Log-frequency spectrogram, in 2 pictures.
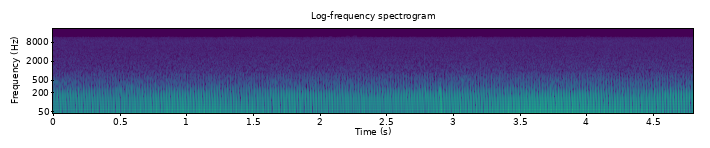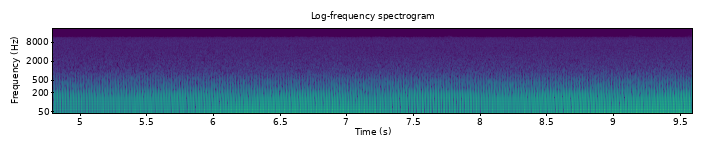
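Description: Low steady hum over a faint hiss, its lowest tones swelling and fading gently about once a second.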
